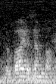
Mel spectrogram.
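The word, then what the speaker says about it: Novaya Zemlya: Uh this one shows and I can't begin begin to pronounce that name. Can you say that for me off the slide? Nova Zimla.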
